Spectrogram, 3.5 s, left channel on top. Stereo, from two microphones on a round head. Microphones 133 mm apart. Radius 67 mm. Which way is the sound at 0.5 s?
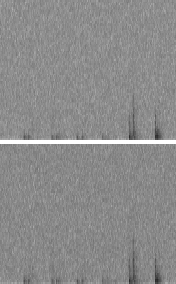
15° right (ahead or behind).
